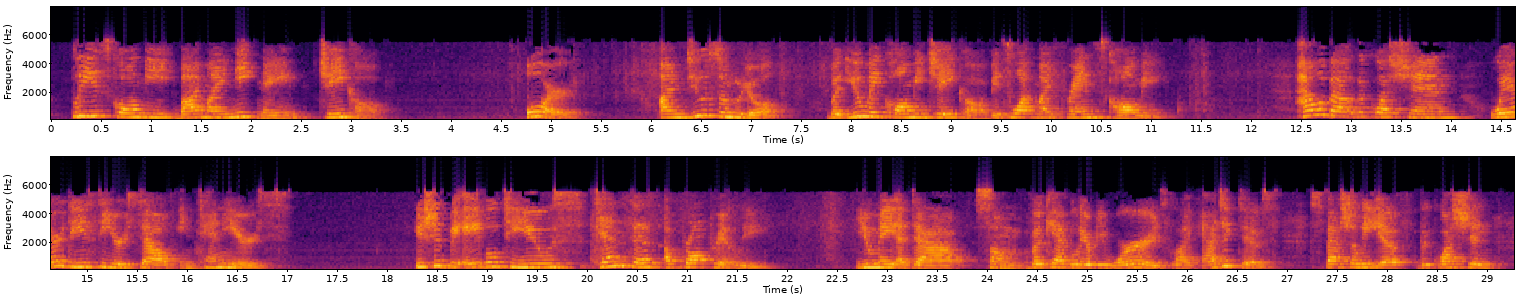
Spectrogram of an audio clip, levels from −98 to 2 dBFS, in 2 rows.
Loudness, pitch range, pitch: -19 LUFS, 220-275 Hz, 240 Hz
